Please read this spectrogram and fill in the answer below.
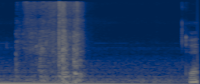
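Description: A folded newspaper flyer rustling and sliding as it is dropped into a plastic sorting bin, lasting under a second. A low steady hum fades away underneath it.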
